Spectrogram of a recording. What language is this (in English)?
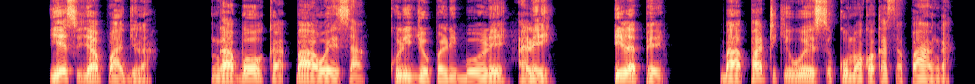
Matengo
